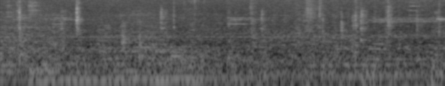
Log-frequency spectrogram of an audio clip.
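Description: Scattered light clicks and small taps of wires and small parts being handled against the metal chassis of an opened car cassette stereo, over a faint low hum.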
